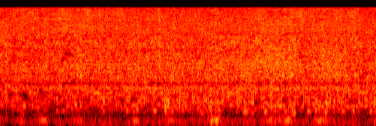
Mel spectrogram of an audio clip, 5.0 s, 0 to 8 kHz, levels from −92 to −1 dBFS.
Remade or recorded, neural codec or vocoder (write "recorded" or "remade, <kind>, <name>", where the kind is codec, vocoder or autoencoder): remade, vocoder, HiFi-GAN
